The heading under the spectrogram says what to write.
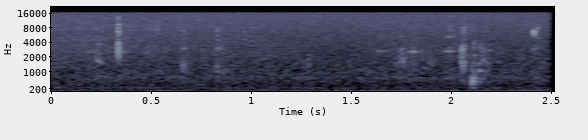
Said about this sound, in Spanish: El café ya se refrescó, así que me voy a dar el primer sorbito del día para empezar rápido la jornada informativa que está llena, llena de temas y noticias.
